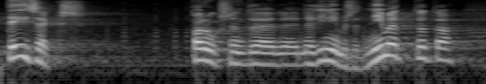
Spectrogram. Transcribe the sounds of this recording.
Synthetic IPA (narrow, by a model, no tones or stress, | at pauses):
t̪e̞jse̞ks | pɑluksned̪ne̞ːd̪inimese̞d̪nimet̪ːˑɑd̪̥ɑ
